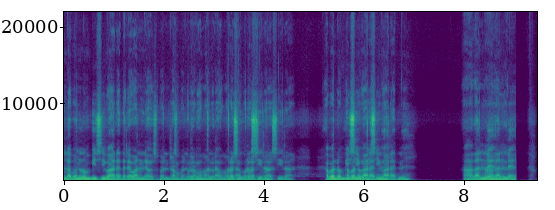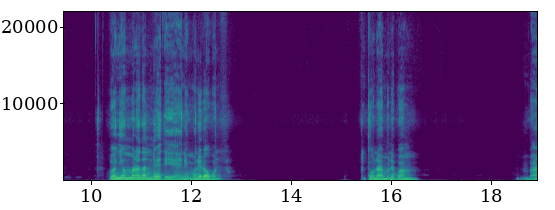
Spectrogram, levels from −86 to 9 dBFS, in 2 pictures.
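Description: Speech with a doubled audio track from 2.16 to 9.04 s: a dry copy about 5 dB quieter trails roughly 0.4 s behind, cutting in and out abruptly, likely from a second, slower capture path.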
